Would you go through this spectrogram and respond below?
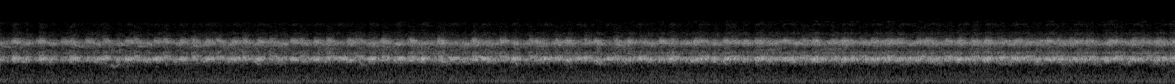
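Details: Night frog chorus recorded from an upstairs window at home in Hunei, Kaohsiung, Taiwan, with a Canon PowerShot SX720HS; many frogs croaking rapidly and continuously, an unbroken layered drone of overlapping calls.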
